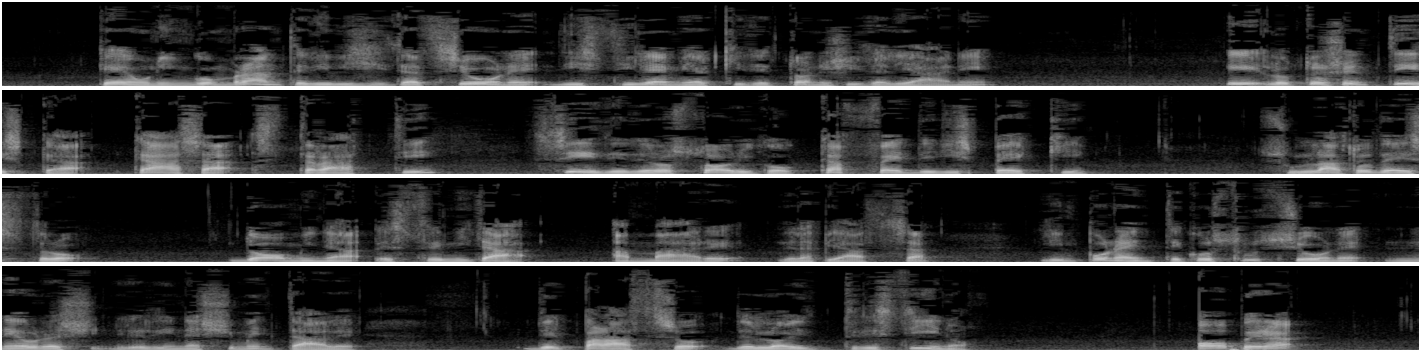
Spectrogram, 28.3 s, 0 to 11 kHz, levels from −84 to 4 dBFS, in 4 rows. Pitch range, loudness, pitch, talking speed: 105-135 Hz, -20 LUFS, 115 Hz, 70 wpm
